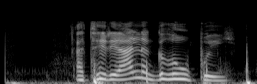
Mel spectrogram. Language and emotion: Russian, angry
